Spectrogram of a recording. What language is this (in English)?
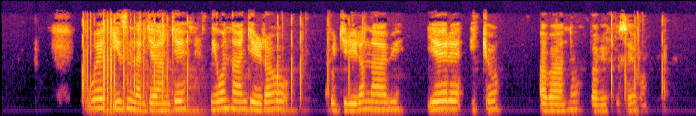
Kinyarwanda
